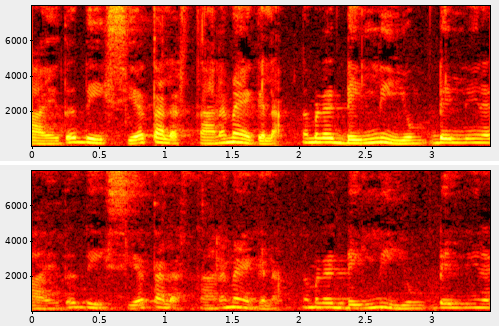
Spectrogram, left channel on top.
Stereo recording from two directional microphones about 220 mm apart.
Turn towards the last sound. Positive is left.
turn(degrees=35)  # may be behind; listen again after turning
